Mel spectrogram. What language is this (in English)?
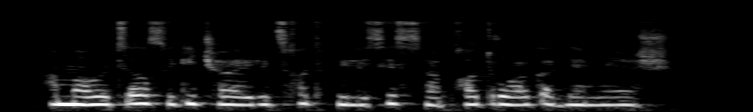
Georgian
